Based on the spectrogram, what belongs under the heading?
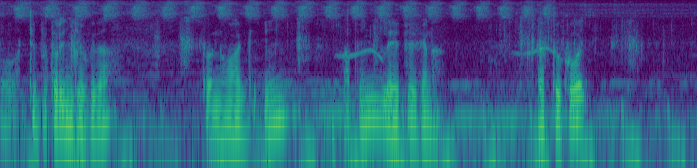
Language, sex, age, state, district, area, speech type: Santali, male, 18-30, West Bengal, Uttar Dinajpur, rural, spontaneous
